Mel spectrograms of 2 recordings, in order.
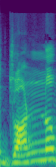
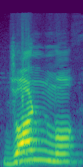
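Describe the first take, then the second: First: জন্ম as jon-no, with long n and no m; m dropped. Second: জন্ম as jon-mo, m audible; m fully sounded. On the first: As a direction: double the n in জন্ম. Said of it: "আমরা কি জন্ম বলি". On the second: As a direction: keep the m in জন্ম. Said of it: "ম উচ্চারণ হচ্ছে কিন্তু". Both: Shown as a demonstration.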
